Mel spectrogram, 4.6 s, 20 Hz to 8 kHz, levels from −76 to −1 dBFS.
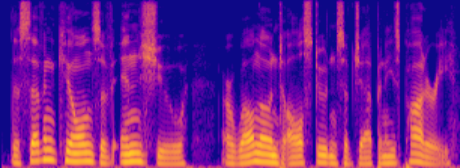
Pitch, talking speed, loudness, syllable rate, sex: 125 Hz, 185 wpm, -16 LUFS, 5.8 syllables/s, male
